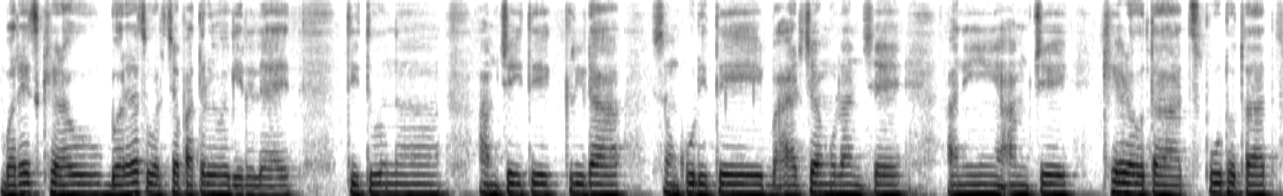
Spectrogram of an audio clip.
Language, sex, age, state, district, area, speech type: Marathi, male, 18-30, Maharashtra, Raigad, urban, spontaneous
